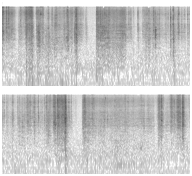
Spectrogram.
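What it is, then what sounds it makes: Aluminium foil sheet. A flat, crinkled sheet of aluminium foil is rubbed, patted and crinkled by both hands with the fingertips. The result is quiet, bright crackling and rustling in irregular bursts with short pauses between them.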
